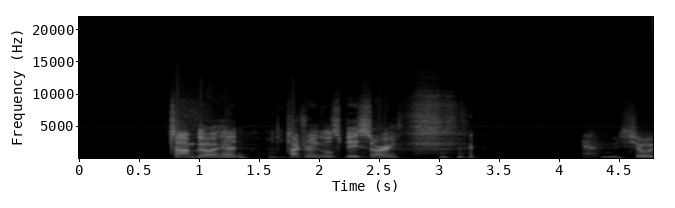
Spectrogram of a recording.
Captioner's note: laughs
